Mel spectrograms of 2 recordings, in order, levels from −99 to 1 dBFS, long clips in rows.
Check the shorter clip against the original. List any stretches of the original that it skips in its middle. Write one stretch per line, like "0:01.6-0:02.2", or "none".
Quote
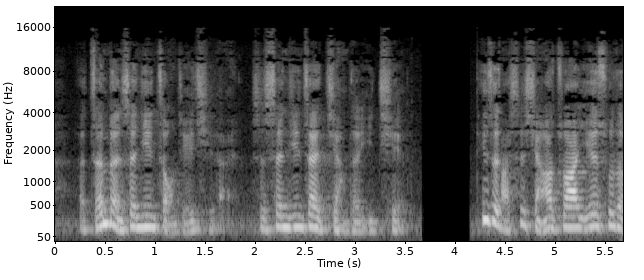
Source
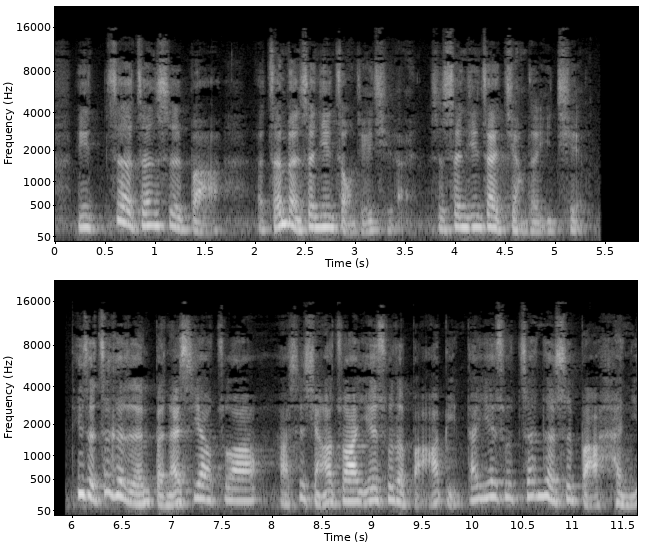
0:06.2-0:08.1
